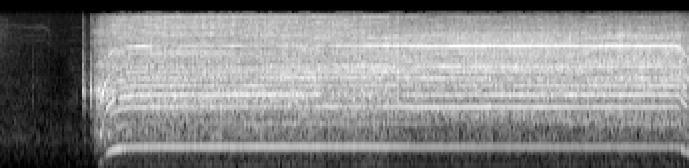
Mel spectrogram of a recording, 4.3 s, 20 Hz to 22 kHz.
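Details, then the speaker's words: Litheli U20 cordless drill at full throttle, no load, audio not turned down: sharp, very loud high whine jumps straight to full speed, holds steady, then winds down; far louder and more unpleasant than the compared Parkside. "Also ich wollte eigentlich gar keinen Vergleich machen zum Parkside, aber jetzt muss man doch mal von der Lautstärke, einfach, dass ihr das mal hört, wie laut der ist."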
